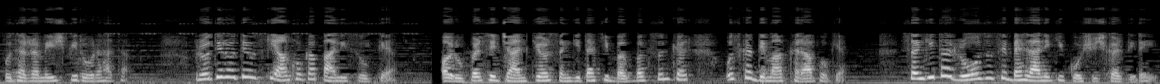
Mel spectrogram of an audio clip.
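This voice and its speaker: A woman's voice: on the low side, darkish tone. A woman narrating a scripted bedtime story in a dramatic storytelling style.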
